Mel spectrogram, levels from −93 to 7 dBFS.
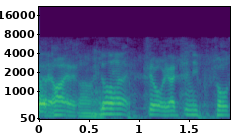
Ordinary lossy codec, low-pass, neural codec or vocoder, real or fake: none; 7.2 kHz; codec, 24 kHz, 1.5 kbps, HILCodec; fake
